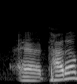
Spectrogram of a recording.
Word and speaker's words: thorough: थरा माने बिल्कुल परफेक्ट, थरा माने क्या होता है, परफेक्ट। ये थ्रू नहीं है बच्चों, इसको ध्यान से स्पेलिंग देखो, थरा, THOUROUGH, थरा।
